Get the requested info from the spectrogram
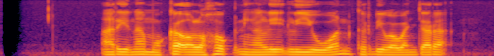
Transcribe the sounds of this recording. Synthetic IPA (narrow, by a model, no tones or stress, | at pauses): ʔaɾinamɔkaɔlɔɦɔk̚niŋalilijuɔnkɨrdiwawaɲt͡ʃaɾa̰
